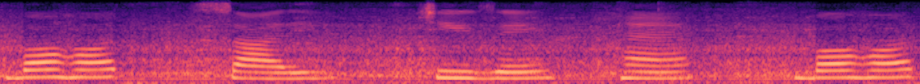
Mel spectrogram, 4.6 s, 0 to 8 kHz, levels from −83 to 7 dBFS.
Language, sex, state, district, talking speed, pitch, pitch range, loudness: Hindi, female, Chandigarh, Chandigarh, 65 wpm, 240 Hz, 225-255 Hz, -14 LUFS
